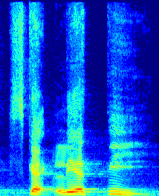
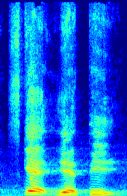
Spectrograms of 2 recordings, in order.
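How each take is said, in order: First: A hard G sound is heard in the middle. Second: No G sound is heard in the middle. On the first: The speaker calls it wrong. "Singaporeans say this word is Scaglietti. Wrong" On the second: The speaker calls it right. "The G is silent"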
